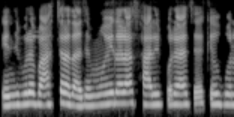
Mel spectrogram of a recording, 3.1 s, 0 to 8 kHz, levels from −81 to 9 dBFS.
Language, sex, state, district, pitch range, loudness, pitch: Bengali, female, West Bengal, Dakshin Dinajpur, 220-240 Hz, -16 LUFS, 230 Hz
